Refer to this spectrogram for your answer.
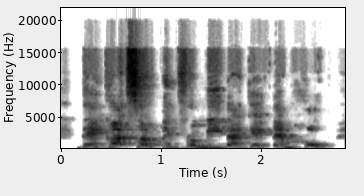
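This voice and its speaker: A woman with a Nigerian accent speaks in a raised, projected voice at an extremely high pitch, her tone bright, sharp and animated, at a moderate pace. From Nigeria, Lagos. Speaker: entrepreneur and public speaker. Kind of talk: interview. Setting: studio.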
